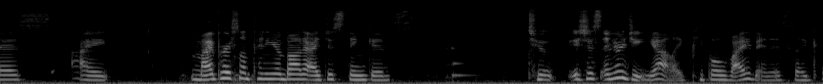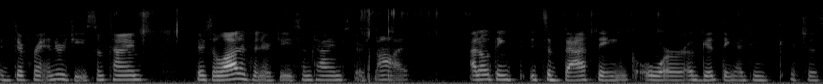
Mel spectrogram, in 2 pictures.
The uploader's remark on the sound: sorry for the bad mic, I was messing with it too much.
